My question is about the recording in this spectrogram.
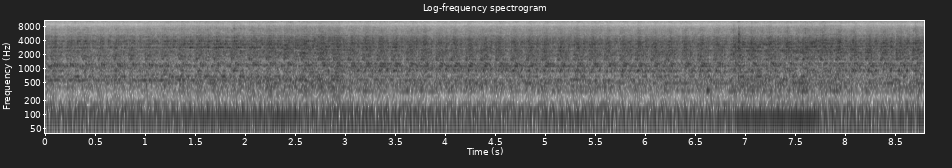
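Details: Ford F350 7.3 Powerstroke diesel, sat about a year, cold idle around 35–40°F with no block heater: steady even diesel clatter, no misses or surging; some smoke, owner suspects turbo; healthy idle.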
